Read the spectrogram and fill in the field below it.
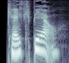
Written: kalkbjerg

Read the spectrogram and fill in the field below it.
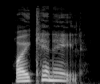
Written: røgkanal

